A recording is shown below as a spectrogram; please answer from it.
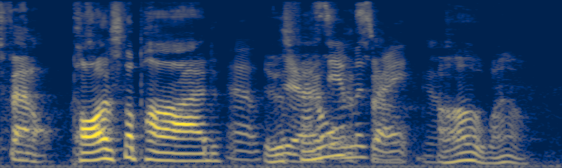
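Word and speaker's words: Fennell: I thought it was fernel is there an r in there I thought it was just fennel we're gonna have to fact check this it's fennel pause the podel oh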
